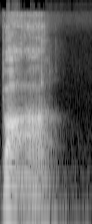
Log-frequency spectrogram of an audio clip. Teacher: I would say butter with a glottal stop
